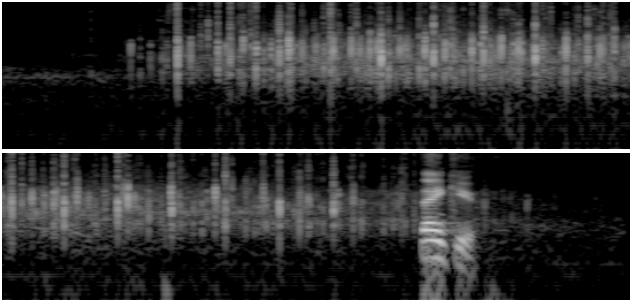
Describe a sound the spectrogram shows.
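A large crowd claps and applauds outdoors.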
